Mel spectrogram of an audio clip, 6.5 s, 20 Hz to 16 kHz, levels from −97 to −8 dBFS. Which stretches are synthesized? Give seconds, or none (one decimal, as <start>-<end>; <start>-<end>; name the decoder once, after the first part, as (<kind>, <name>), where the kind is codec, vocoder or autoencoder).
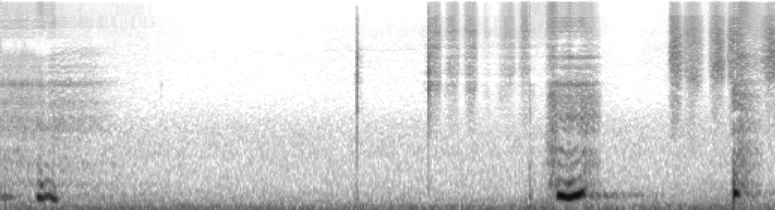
3.5-5.0 (autoencoder, DAC-VAE)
